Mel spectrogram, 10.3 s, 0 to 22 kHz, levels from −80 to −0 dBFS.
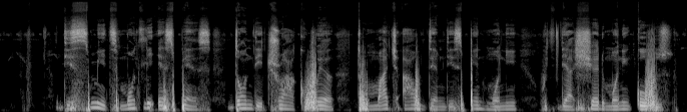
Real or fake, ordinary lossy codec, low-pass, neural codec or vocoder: real; none; none; none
